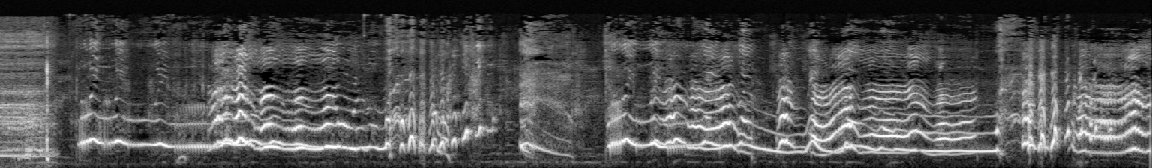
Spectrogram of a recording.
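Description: A woman howls along with a dog close by.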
